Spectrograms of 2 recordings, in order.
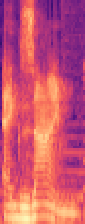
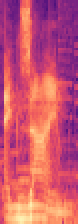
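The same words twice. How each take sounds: The two takes are said the same way.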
